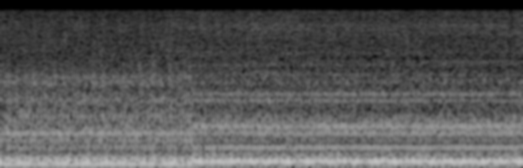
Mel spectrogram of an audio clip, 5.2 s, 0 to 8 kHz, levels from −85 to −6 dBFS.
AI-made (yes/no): yes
